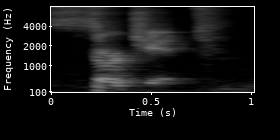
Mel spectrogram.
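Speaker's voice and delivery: hushed, breathy, whispered growling. Shoving his bag into a man's chest, a player's character gives an order: growling tone. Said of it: "say in a growling sort of tone".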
